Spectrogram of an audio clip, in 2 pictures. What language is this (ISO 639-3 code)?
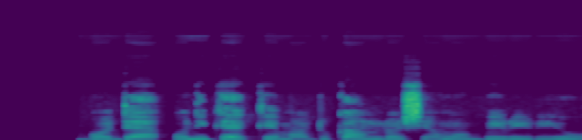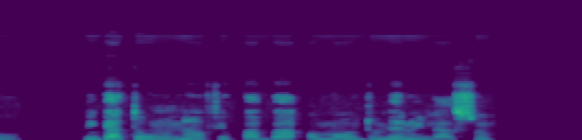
yor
